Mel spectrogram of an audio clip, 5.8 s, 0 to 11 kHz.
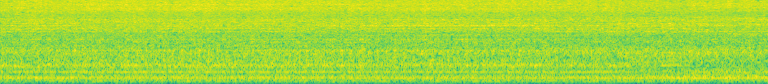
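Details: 2000 GMC Sonoma with 2.2L I4, after a new belt and tensioner replaced a squeaking unit: smooth, even idle with no belt squeal. Owner hears a very slight tapping at the front, possibly the timing chain. Normal idle.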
